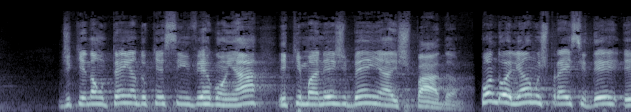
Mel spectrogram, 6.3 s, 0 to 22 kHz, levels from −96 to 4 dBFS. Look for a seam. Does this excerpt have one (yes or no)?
yes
